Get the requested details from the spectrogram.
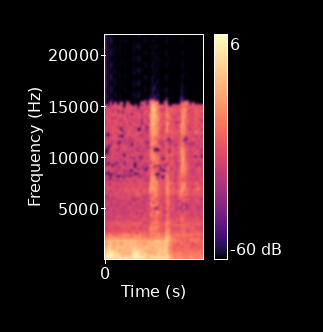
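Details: Normal fetal heartbeat on Doppler ultrasound at 32 weeks 1 day, with rapid rhythmic whooshing pulses that briefly fade. The baby is well and moving, has a good position with a posterior placenta, and the mother had a previous cesarean.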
